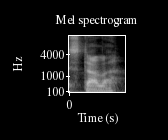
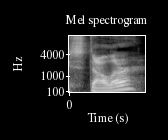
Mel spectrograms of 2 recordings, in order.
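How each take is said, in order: First: The final r is dropped, Boston style. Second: The final r is clearly sounded. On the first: "In Boston, we would say Stella"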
